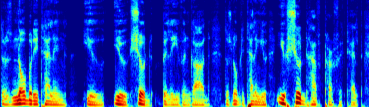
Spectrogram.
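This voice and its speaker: A man's very deep, low pitch with vocal fry, a dark, mellow tone, ordinary pitch variation and a moderate pace in a very clean recording with a silent background. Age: 60s. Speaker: podcaster. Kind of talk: reflective monologue.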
